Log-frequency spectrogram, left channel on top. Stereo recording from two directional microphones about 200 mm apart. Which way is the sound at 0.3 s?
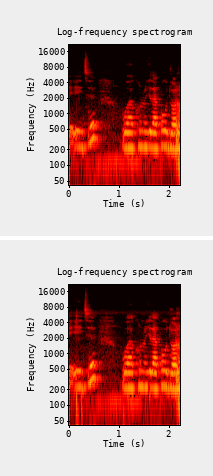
20° right (ahead or behind).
